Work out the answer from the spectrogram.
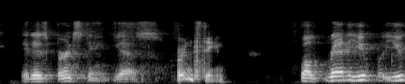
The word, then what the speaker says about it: Bernstein: Bernstein, or Bernstein, I don't know how to pronounce her last name. It is Bernstein, yes.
